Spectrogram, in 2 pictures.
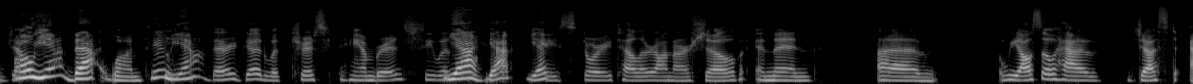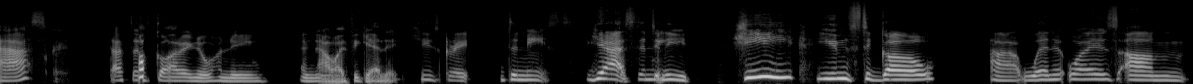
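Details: Female teacher with aphasia after a stroke on January 28, 2010; she could not speak at all for three months and is now 15 years post-stroke; aphasia.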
